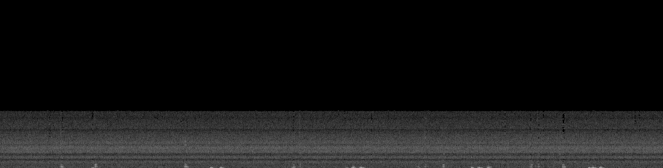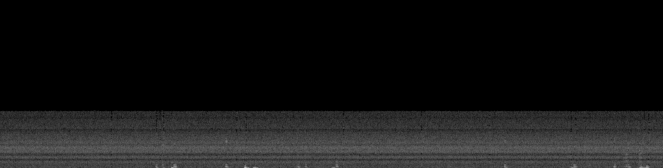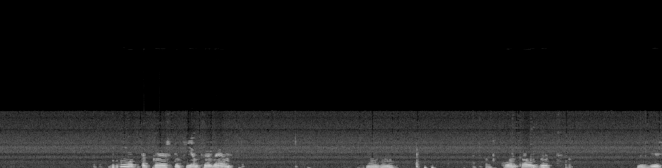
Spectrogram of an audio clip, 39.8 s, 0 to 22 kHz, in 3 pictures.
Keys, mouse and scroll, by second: 2.0-3.7 middle drag, 4.2 r, 7.1 g, 8.5 click, 9.7 r, 10.7 click, 12.0 g, 16.5 click, 16.7-17.9 middle drag, 18.1 g, 19.4 click, 20.1-23.3 middle drag, 24.9-25.6 middle drag, 26.1 KP_7, 28.5 click, 29.7-30.4 middle drag, 31.4-32.5 middle drag, 35.1 r, 36.1 click, 37.2 ctrl+z.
